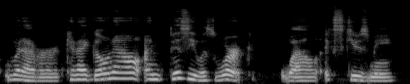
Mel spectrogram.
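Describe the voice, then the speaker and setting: A woman voicing a calm, cool-headed young working woman who speaks quietly and firmly, narrating in the first person. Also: medium pitch, moderate pace, close to an everyday voice.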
